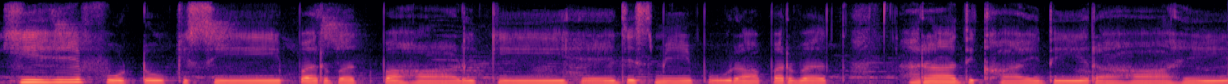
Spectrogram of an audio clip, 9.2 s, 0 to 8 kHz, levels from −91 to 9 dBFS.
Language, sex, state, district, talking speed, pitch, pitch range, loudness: Hindi, female, Bihar, Purnia, 100 wpm, 190 Hz, 180-200 Hz, -24 LUFS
